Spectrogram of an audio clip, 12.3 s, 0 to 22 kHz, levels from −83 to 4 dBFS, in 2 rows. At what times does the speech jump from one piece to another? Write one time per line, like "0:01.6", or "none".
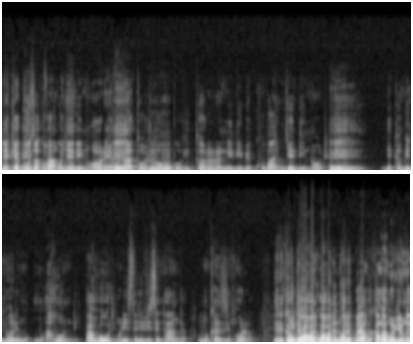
none

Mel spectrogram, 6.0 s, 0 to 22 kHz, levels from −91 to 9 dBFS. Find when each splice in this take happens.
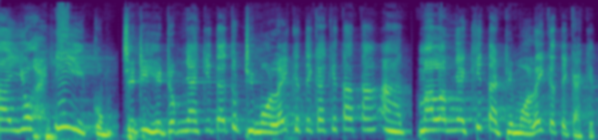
0:01.2
0:04.1

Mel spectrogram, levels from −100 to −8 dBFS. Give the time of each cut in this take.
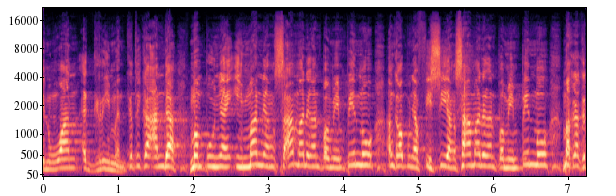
0:01.2

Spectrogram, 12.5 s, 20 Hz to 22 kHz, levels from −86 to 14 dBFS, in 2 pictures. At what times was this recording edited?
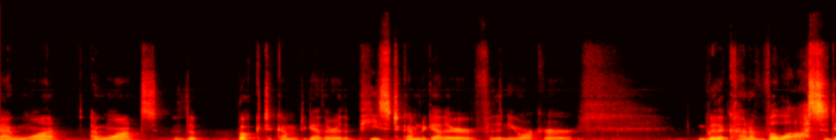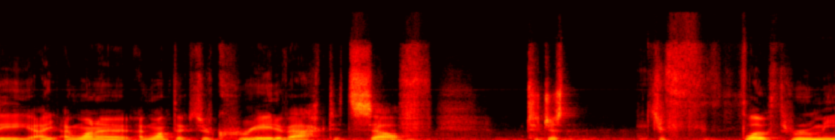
none

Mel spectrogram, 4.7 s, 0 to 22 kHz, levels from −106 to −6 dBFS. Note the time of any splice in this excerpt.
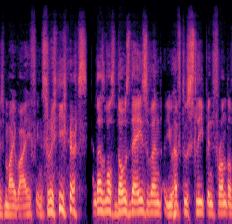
0:01.7
0:03.3

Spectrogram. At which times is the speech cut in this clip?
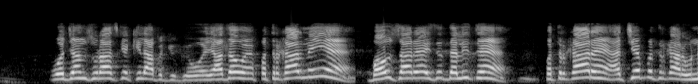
none

